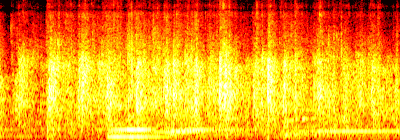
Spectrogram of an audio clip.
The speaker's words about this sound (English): Clap for Jesus.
